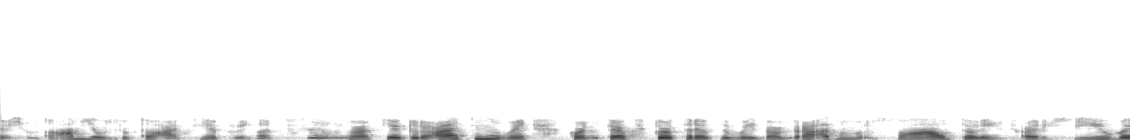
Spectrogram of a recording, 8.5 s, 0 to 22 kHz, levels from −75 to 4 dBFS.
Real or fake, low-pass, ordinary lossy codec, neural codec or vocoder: fake; 3.6 kHz; Opus, 24 kbps; autoencoder, 22.05 kHz, a latent of 192 numbers a frame, VITS, trained on one speaker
